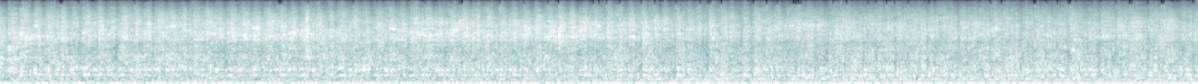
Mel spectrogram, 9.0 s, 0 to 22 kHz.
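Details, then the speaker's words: 1972 Ford Maverick with a freshly rebuilt 317 V8 on its first start, no exhaust fitted, transmission fluid overfull. A loud, deep, even, lumpy idle with no knocks or misses. Normal idle. "I'm going to fire this thing up real quick I know there's no exhaust on it yet so it is pretty loud so I don't know how well the camera is going to pick it up or my mic anyway"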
